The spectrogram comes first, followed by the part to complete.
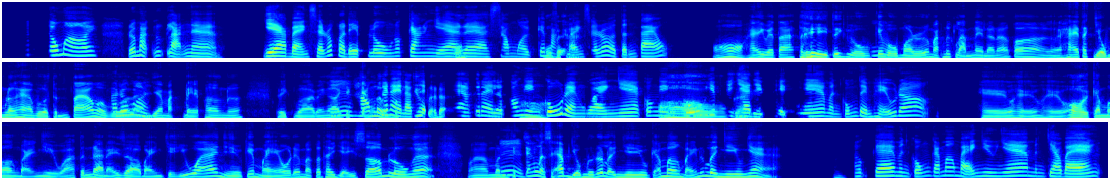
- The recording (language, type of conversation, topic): Vietnamese, podcast, Bạn có mẹo nào để dậy sớm không?
- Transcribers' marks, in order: other background noise; laughing while speaking: "Thì"; tapping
